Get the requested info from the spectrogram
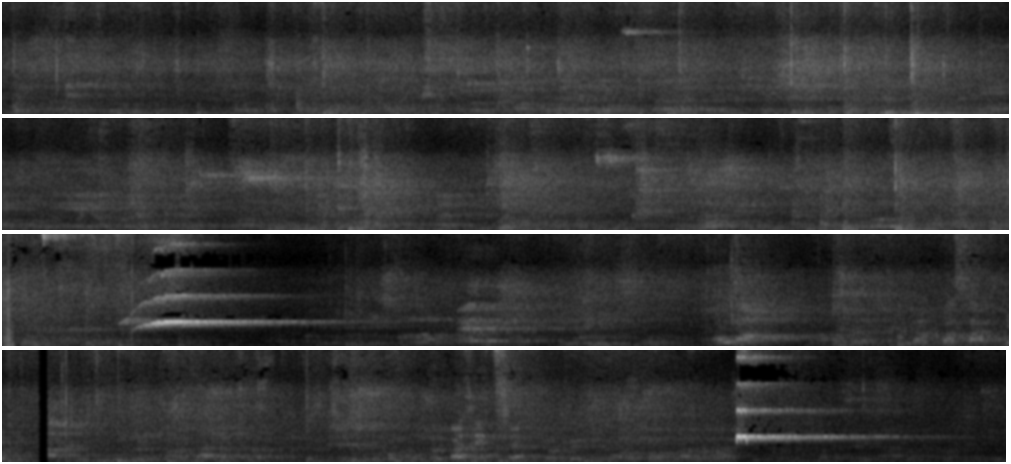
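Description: Wrestlers grappling on a padded mat in a large, echoing hall: dull thuds and shuffling of bodies on the mat, with voices. Two short, high-pitched signal blasts sound, one about halfway through and one near the end.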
